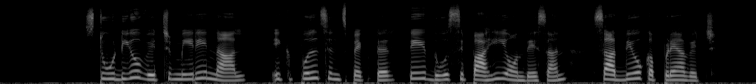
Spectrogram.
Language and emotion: Punjabi, neutral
